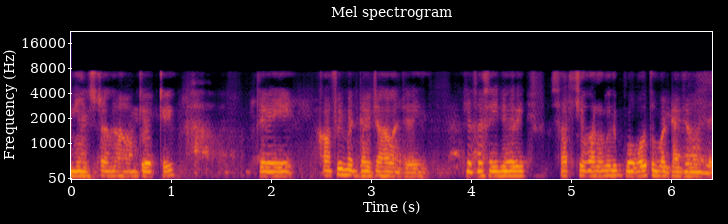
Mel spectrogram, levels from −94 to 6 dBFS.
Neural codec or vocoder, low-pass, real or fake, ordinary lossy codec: codec, 16 kHz, 1 kbps, FreqCodec, smaller model; 7.2 kHz; fake; none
